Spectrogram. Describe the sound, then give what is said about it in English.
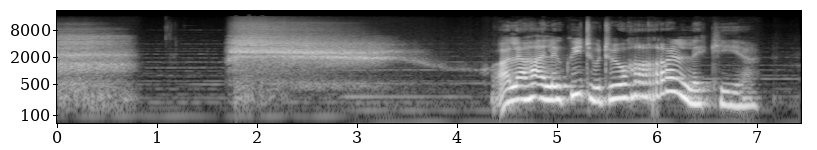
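A deep breath in and a slow exhale, loud and airy: a short rushing intake, then a long breath out that thins and fades away, followed by a voice. “Take a deep breath and release your fear.”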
